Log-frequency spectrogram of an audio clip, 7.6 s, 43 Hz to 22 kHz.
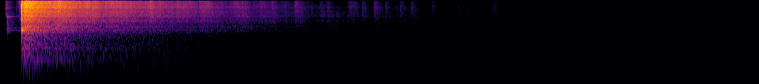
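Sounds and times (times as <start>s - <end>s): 
long metal fence impact: 0.1s - 4.1s.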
